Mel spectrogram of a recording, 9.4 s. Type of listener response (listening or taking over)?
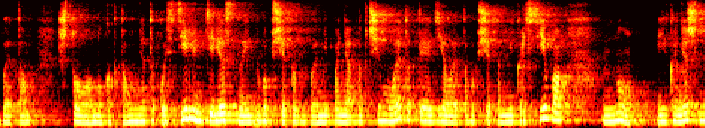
listening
